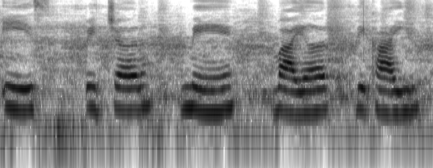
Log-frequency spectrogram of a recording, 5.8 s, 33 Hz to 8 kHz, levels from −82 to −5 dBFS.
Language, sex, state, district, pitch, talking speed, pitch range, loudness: Hindi, female, Madhya Pradesh, Dhar, 225 Hz, 50 wpm, 215-235 Hz, -17 LUFS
